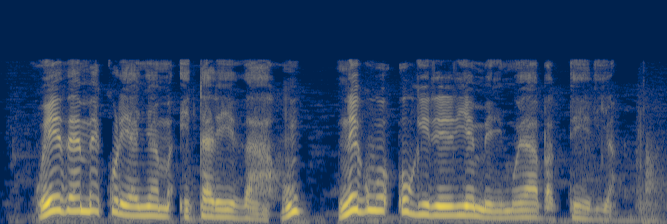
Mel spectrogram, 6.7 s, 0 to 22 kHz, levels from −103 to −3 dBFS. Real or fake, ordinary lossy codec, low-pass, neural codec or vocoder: real; none; 7.2 kHz; none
